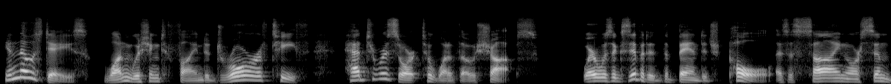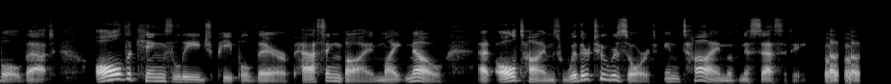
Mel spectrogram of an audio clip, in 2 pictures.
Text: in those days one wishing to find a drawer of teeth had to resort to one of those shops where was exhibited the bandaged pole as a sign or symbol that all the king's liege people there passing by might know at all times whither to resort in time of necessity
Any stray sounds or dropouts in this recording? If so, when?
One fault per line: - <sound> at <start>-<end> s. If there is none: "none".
- laugh at 17.2-17.5 s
